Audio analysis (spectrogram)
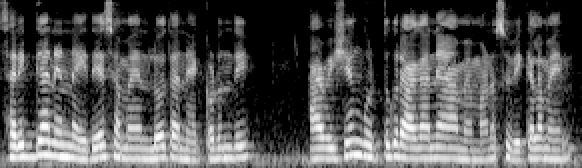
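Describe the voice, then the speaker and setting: Woman reading a story aloud, steady. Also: on the low side, normal speed, slight background noise. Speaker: story reader.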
